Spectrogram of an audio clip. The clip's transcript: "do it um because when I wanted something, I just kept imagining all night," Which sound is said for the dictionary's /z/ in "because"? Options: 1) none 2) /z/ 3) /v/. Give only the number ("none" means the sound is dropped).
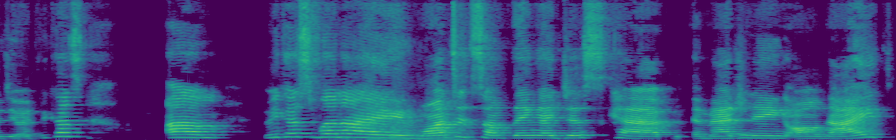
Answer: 2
